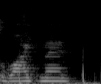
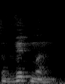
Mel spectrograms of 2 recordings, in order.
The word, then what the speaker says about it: Whitman: Some people pronounce it as Whiteman, other people Whitman, but it is neither Whiteman nor Whitman. It is Whitman, born in 1819 and died in 1892.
